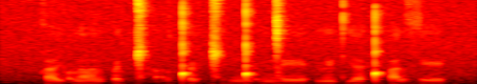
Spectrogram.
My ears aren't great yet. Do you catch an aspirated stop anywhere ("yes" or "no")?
yes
